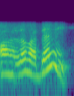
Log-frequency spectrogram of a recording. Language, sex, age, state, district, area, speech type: Assamese, female, 60+, Assam, Golaghat, urban, conversation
